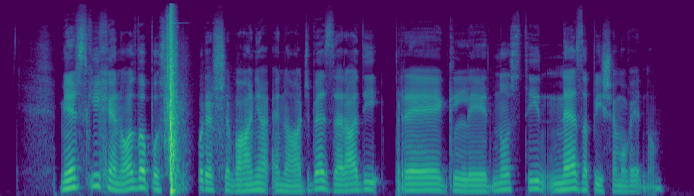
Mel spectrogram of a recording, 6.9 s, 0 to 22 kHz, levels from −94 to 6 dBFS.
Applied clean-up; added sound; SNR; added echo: neural mask model RNNoise.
